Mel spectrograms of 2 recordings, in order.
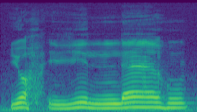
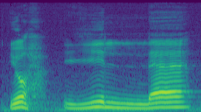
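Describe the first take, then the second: First: The L in Allah sounds light and thin. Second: The L in Allah sounds light and thin.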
